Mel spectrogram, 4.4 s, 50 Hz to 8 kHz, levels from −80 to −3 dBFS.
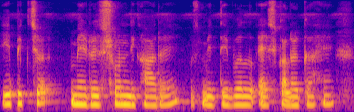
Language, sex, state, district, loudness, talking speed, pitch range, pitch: Hindi, female, Arunachal Pradesh, Papum Pare, -16 LUFS, 175 wpm, 185-210 Hz, 195 Hz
